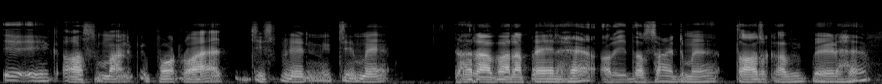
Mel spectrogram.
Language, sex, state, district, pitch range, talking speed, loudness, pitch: Maithili, male, Bihar, Supaul, 115-130 Hz, 150 wpm, -27 LUFS, 125 Hz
